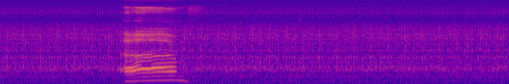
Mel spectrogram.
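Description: A farm tractor idling as a steady, low, even engine drone throughout, with a brief hesitant voice sounding once over it.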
